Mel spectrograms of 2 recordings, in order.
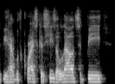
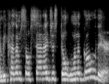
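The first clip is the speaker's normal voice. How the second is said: mocking little girl voice, higher pitch; 10 semitones higher than usual. Retelling how they mocked a young girl's way of talking: mocking a little girl's voice. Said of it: "And I'm using a certain voice".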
